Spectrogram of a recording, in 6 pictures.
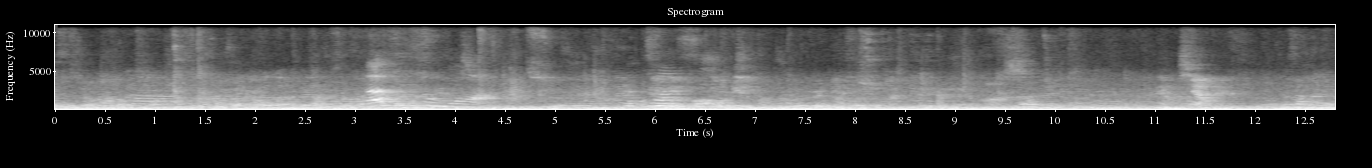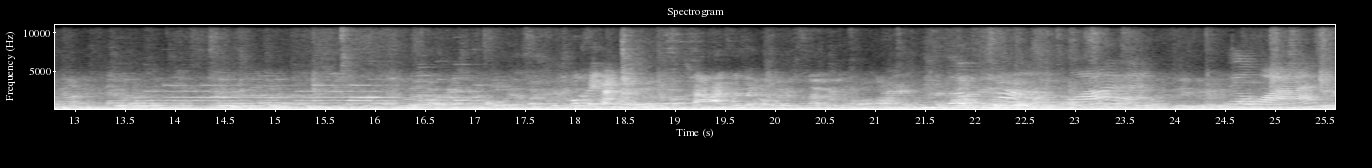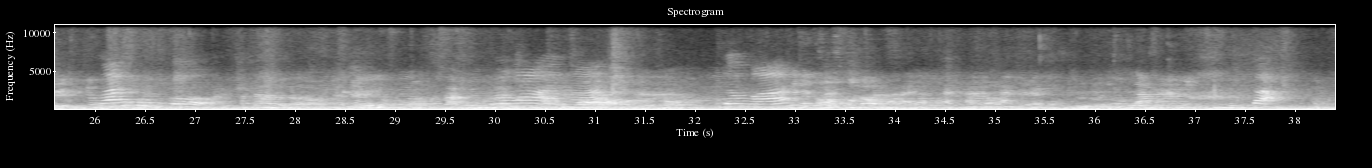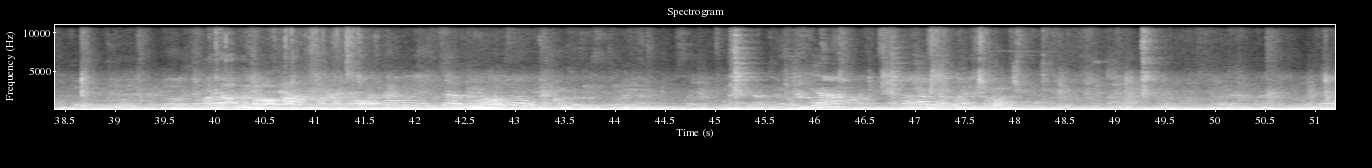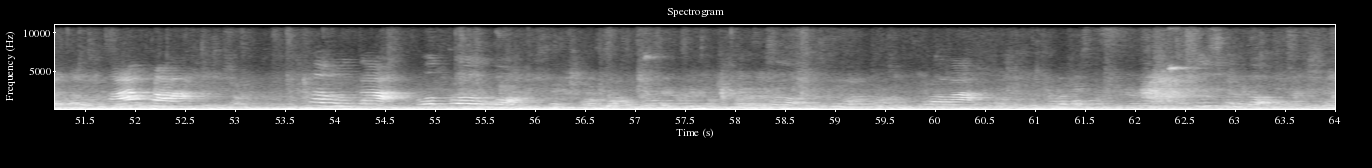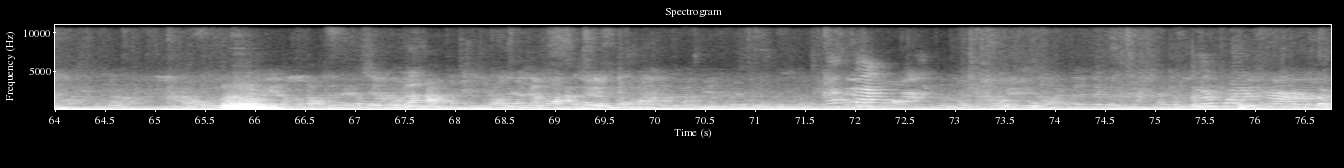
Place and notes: {
  "title": "MOS BURGER, Jungli City - Child with mom",
  "date": "2013-09-16 15:12:00",
  "description": "Child with mom, In the fast food inside, voice conversation, Sony PCM D50 + Soundman OKM II",
  "latitude": "24.96",
  "longitude": "121.23",
  "altitude": "148",
  "timezone": "Asia/Taipei"
}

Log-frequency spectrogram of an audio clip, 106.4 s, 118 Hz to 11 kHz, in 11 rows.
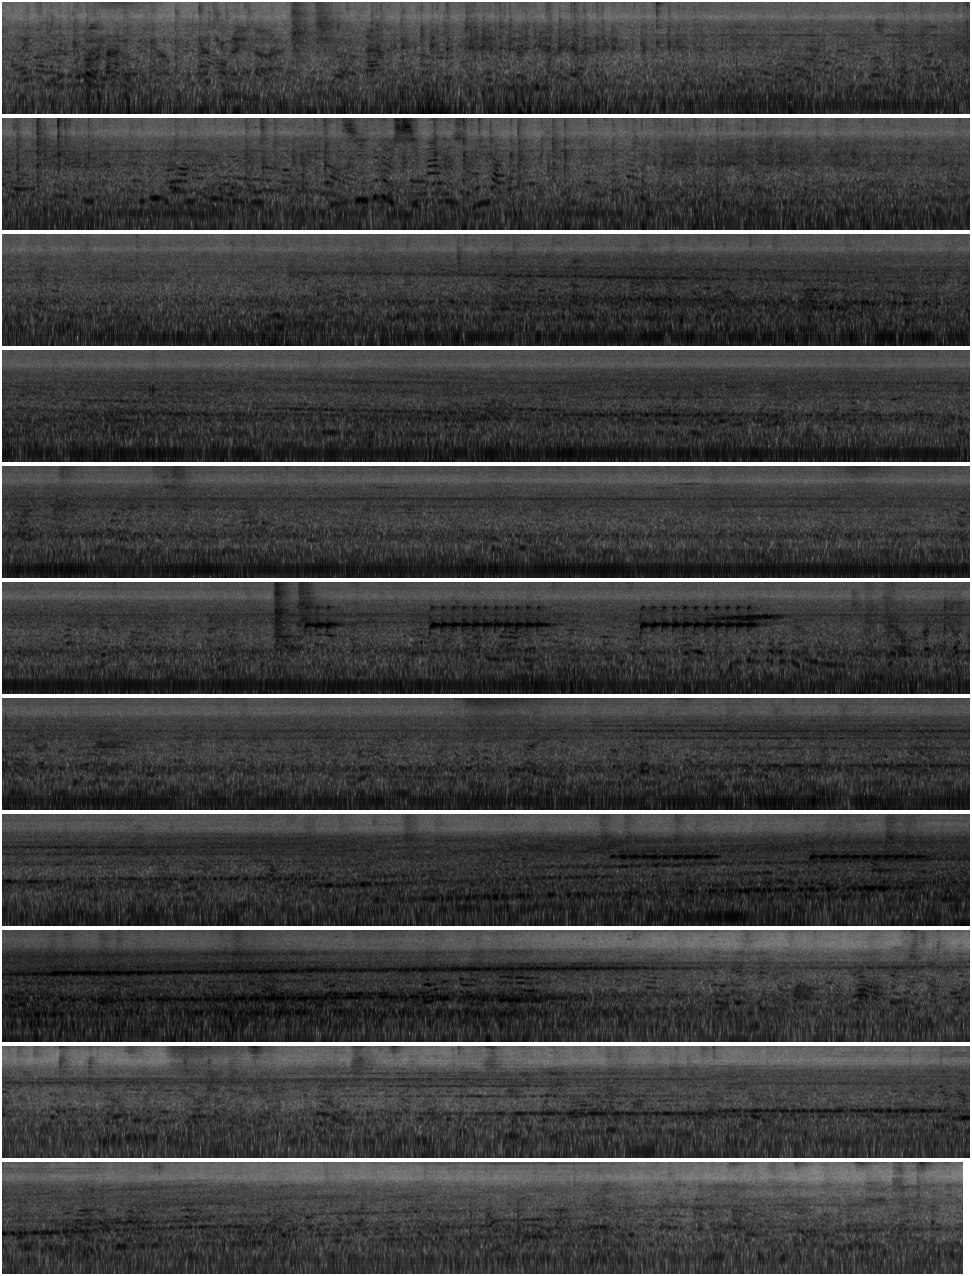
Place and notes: {
  "title": "Zhongxiao Fuxing Station, Taipei - soundwalk",
  "date": "2013-09-30 18:33:00",
  "description": "From the station on the ground floor, Then through the department store, Into the station's underground floors, Sony PCM D50 + Soundman OKM II",
  "latitude": "25.04",
  "longitude": "121.54",
  "altitude": "13",
  "timezone": "Asia/Taipei"
}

